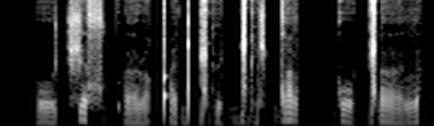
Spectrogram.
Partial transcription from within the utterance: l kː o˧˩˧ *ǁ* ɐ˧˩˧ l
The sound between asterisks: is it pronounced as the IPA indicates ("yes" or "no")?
yes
